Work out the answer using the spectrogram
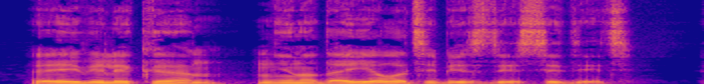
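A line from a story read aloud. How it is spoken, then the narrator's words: Cheerful, chuckling. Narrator (Russian): Весело выдал тот и сам же хохотнул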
